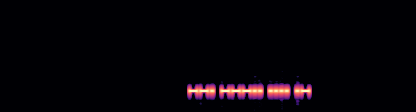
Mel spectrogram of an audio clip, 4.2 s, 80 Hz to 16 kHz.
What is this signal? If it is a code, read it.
Morse code, heard as a keyed tone, about 46 wpm, 700 Hz. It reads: G8HA
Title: DXCC-100 Call Signs - 4 Characters - 45wpm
